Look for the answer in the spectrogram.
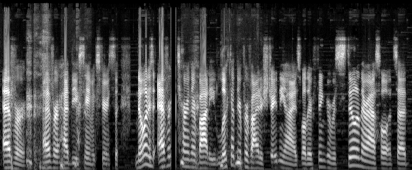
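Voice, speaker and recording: A young man on a stream tells a story casually from his indoor setup, rambling with plenty of restarts and fillers and often breaking into laughter. His medium-pitched voice is lively, sharp, and a little fast. Faint music plays behind him on a low-quality recording.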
